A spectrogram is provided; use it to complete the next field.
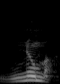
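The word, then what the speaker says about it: πνεῦμα: is the Greek word Numa and yes I know it should be pronounced panuma but the p is silent okay so Numa well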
